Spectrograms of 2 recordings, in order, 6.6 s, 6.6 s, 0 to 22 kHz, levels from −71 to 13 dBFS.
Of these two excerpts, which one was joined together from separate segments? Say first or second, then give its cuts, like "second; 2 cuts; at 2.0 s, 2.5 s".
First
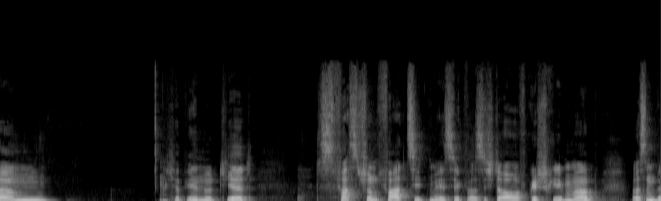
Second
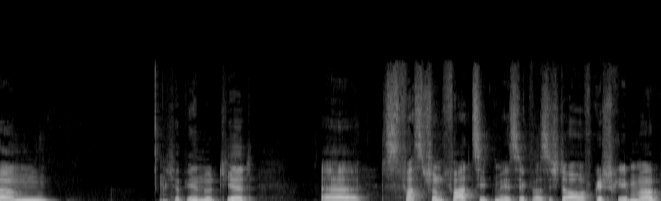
first; 1 cut; at 3.0 s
